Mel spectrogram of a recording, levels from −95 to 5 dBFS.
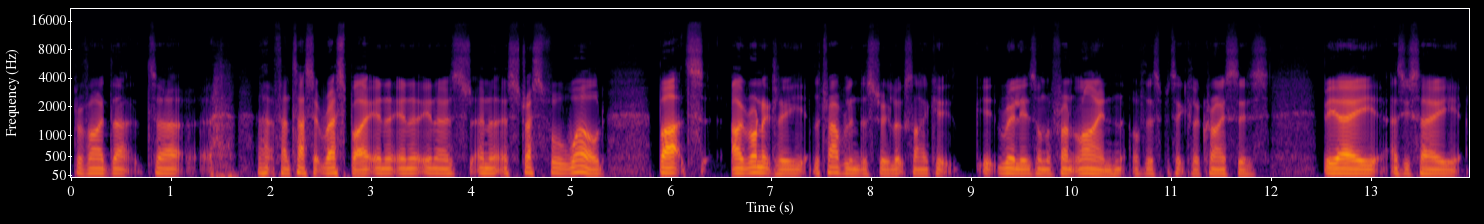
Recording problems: muffled; very; fading above 3 kHz

